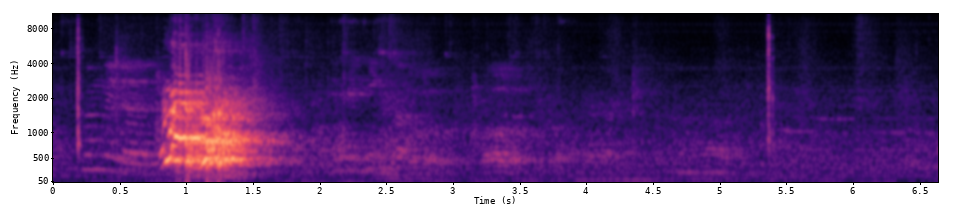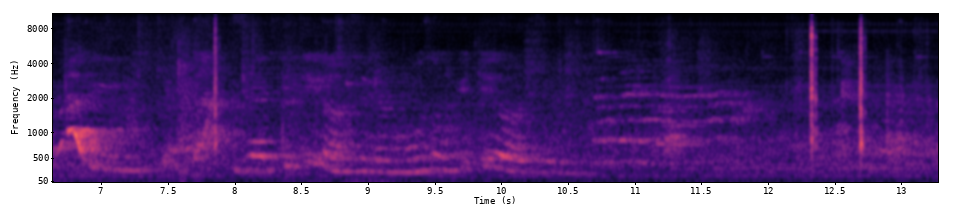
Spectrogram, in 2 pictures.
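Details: Brisa, a dog, barking at her new friend, a pit bull puppy she first rejected before warming to him; a single loud, harsh bark bursts out near the start, followed by soft human speech with scattered clicks and knocks.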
